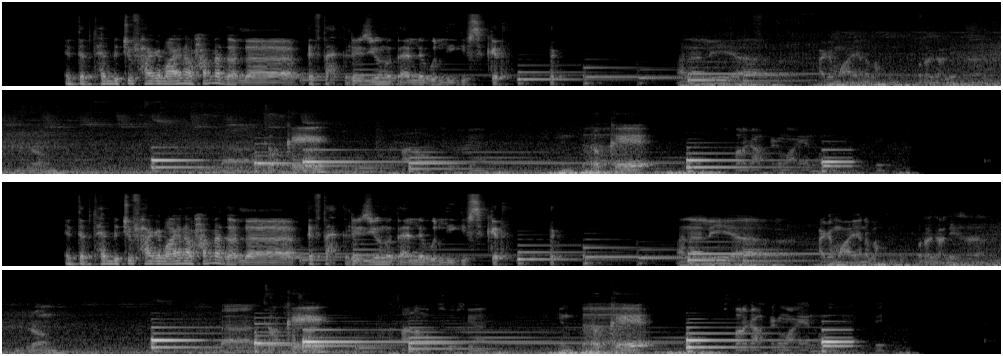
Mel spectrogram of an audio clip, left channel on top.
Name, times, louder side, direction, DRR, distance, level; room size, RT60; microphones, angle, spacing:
voice 1, 0.6-5.1 5.5-5.6 12.8-13.2 15.9-16.5, right 1 dB, 10° right, 3 dB, 1.5 m, -32 dB
sound 1, 2.8-4.1 5.2-8.4 11.5-18.5, right 5 dB, 85° right, 0.5 m, -30 dB
voice 2, 6.7-10.6 12.1-13.2 13.7-14.9 15.5-16.4 17.3-18.8, right 4 dB, 70° right, 10 dB, 0.9 m, -42 dB
sound 2, 6.8-19.1, left 1 dB, 30° left, 1.0 m, -39 dB
sound 3, 8.3-13.8, left 3 dB, 55° left, 0.8 m, -45 dB
8.9 x 7.5 x 3.7 m, 0.33 s
head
